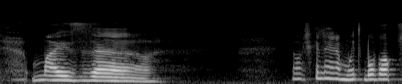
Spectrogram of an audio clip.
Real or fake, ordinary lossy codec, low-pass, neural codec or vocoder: real; none; 7.2 kHz; none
